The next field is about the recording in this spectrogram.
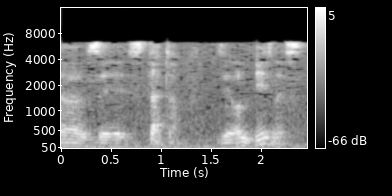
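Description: A man's very deep, low voice at a fairly slow pace, over noticeable background noise. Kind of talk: interview answer. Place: office. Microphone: camera far.

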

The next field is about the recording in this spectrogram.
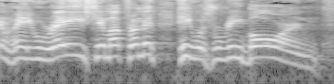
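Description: A man speaks at a fairly slow pace in a high voice. His tone is animated. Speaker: preacher. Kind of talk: sermon. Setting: church. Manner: emphatic, repetitive, pounding home points with direct appeals; animated, fervent pulpit delivery with frequent amens. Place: church. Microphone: podium.

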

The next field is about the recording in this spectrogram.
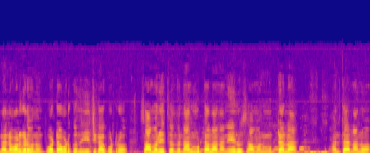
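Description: Over light background noise, a man with a high pitch talks in a monotone, flat intonation with very even loudness, the sound dry with no echo. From Karnataka, Bengaluru rural village; Karnataka. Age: 50s. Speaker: affected resident, farm labourer. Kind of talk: testimony to press. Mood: aggrieved, complaining. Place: open country. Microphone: handheld.

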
